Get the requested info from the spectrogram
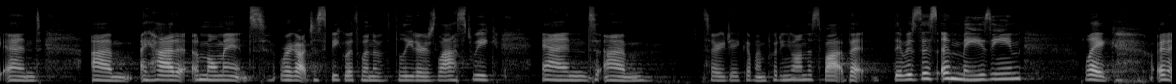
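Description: Soft-spoken woman preaching in a reverberant church. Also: medium pitch. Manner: soft-spoken, talks fast when excited. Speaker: lay preacher. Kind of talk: sermon. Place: church sanctuary, indoors. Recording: long reverb of a church hall.

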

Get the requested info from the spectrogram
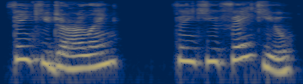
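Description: A woman in her thirties doing a children's read-aloud, with a gentle sing-song delivery and chatty asides addressed to young listeners. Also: high-pitched, animated, a little slow. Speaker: children's storytime host reading a picture book aloud. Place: small indoor room.

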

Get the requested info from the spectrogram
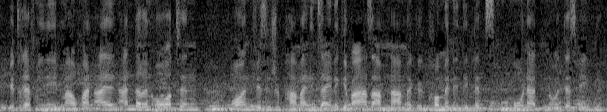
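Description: Thuringian man in his 40s, high voice, long rambling earnest answers, loud traffic all around, outdoor square, camera close. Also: flat delivery, fairly quick. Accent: Thuringian German. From Thuringia, Germany. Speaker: interviewee, party singer and DJ. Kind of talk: casual street interview. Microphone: camera held close to face. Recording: loud street and traffic noise. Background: traffic and city ambience.

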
